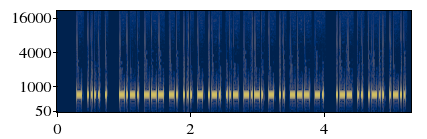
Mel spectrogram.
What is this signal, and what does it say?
Morse code, heard as a keyed tone, about 46 wpm, 700 Hz. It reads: THE CONSTRUCTION WILL
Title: Sentences from Top 1600 Words 45wpm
